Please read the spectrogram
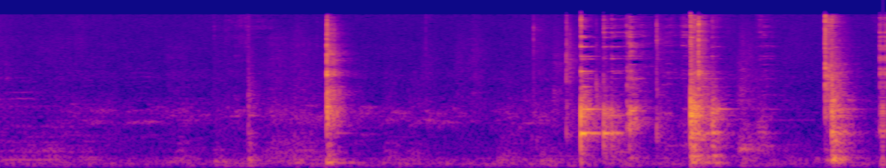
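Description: Small metal pan clanking against a toy play kitchen as a toddler handles it. One sharp clank comes about two seconds in, then three more clattering knocks with brief metallic ringing near the end.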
